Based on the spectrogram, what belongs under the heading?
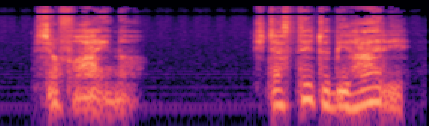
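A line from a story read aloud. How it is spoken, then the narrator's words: Whispered. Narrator (Ukrainian): прошепотів Гегрід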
